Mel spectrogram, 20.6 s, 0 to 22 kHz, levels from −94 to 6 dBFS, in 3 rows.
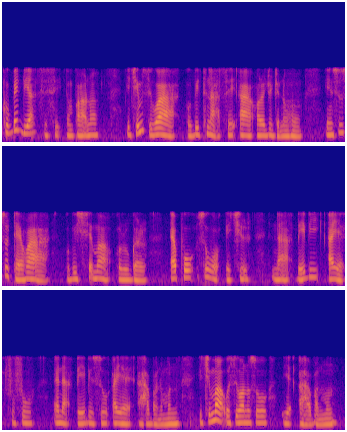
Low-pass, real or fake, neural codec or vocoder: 3.6 kHz; real; none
